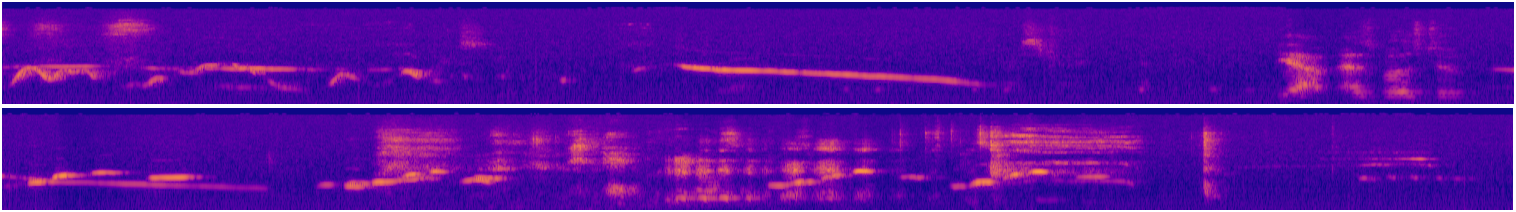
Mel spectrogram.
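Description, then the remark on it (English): A person tries to whistle while breathing in, producing thin, wavering, sliding tones in a few short bursts, with people talking and laughing between and over the attempts. “Whistling on an inhale like I did”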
